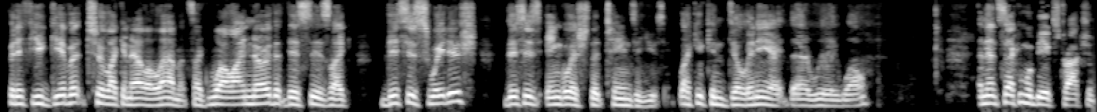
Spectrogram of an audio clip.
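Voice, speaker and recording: In an Australian accent, a man talks at a fairly quick pace with a fairly high pitch and ordinary pitch variation, with a dry, close sound with no echo and a quiet background. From rural Australia. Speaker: roundtable facilitator, AI founder. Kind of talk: roundtable discussion.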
